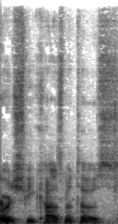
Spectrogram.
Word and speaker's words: George P. Cosmatos: George P. Cosmatos.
